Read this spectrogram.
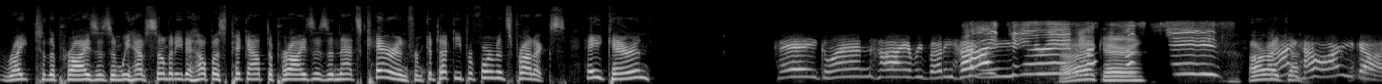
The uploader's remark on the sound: Holiday Radiothon. Loads of holiday voicemails and live calls from listeners.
